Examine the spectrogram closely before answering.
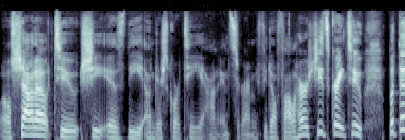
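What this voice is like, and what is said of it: Usual voice. Nothing is said of it.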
